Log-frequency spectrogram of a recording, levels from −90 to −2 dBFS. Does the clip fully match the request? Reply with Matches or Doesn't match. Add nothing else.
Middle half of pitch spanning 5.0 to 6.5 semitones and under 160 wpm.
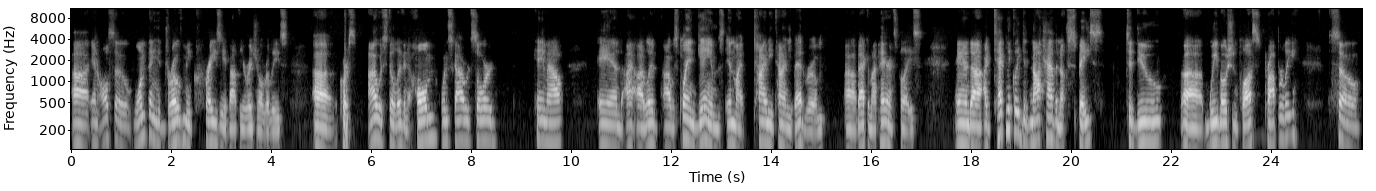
Doesn't match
